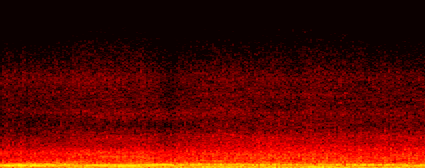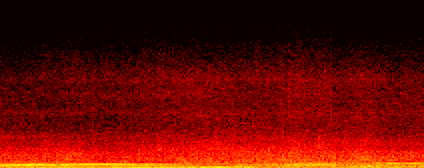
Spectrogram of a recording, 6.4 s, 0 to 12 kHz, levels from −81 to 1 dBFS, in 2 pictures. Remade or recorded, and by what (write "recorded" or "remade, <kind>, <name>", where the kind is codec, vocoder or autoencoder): remade, codec, SNAC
